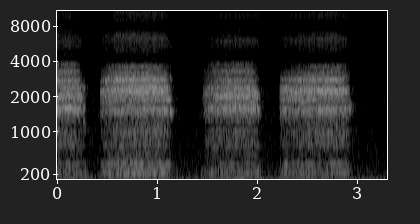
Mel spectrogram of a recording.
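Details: Three long, loud breathy screeches, each under a second with short gaps, from a barn owl on a nest webcam in Cabañeros National Park, Castilla-La Mancha, Spain, during the 2020 breeding season.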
